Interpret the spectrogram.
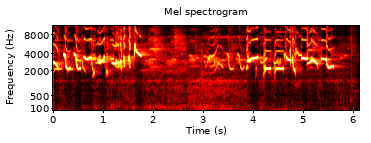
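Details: Oriental magpie-robin song serving as a lure for home-kept birds: two lively bursts of clear whistled notes, fast upslurs and downslurs, with a quieter stretch of low background noise between.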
